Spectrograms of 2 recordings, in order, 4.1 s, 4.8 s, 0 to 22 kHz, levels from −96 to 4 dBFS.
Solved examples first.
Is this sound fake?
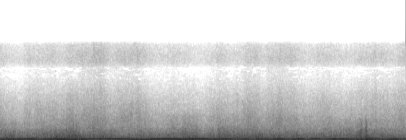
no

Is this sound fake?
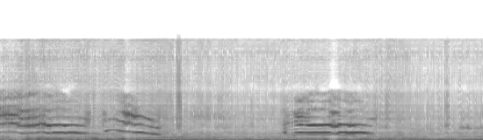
yes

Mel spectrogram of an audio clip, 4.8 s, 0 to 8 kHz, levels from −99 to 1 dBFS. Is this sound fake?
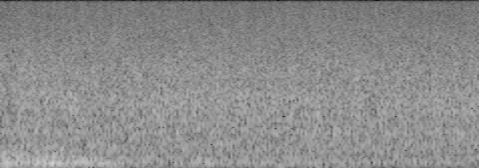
no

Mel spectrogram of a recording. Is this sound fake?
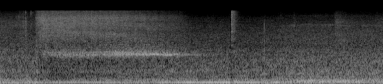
no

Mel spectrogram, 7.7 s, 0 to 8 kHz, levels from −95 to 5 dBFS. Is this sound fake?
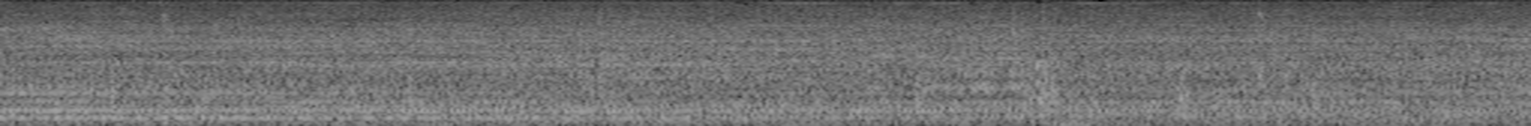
no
